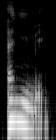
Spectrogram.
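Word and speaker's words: animée: so in that case you will just add this final uh okay but then the thing is that you don't pronounce it so phonetically you will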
